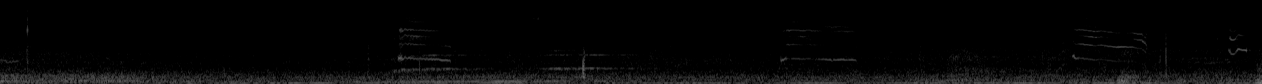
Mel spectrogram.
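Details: Hungry orphan kittens, sick and motherless, crying for food: three separate drawn-out meows with bright stacked overtones, spaced about four seconds apart, with faint clicks and a constant low hum behind.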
